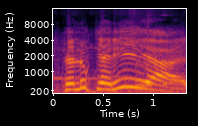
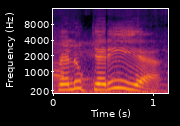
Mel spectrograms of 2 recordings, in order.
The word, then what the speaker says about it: peluquería: Peluquería. There we go. Peluquería.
